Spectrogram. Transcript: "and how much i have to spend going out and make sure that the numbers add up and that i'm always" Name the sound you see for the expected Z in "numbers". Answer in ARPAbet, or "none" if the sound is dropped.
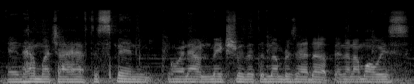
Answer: Z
